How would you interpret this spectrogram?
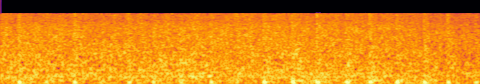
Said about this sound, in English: The heart of the mill, of course, is the water wheel, noisy and powerful.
